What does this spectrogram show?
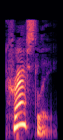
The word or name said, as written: crassly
